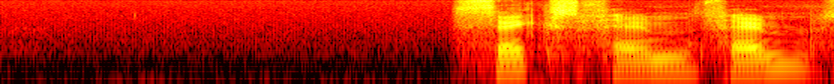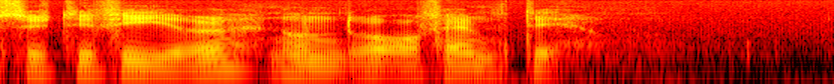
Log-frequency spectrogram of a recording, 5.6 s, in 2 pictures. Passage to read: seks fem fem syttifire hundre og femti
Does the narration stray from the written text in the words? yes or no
no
